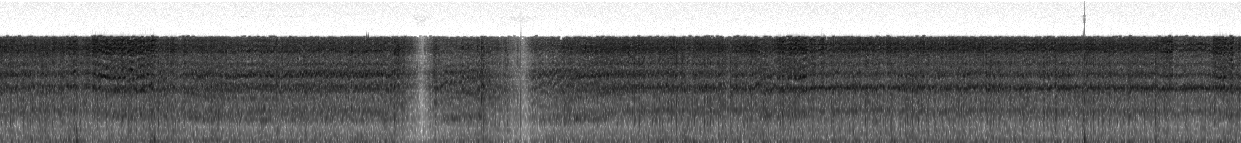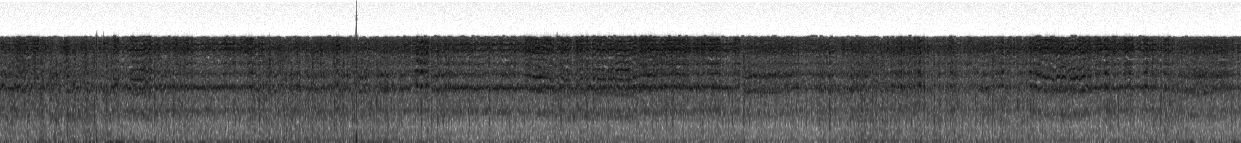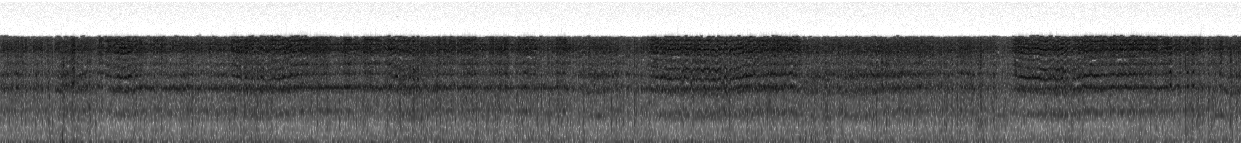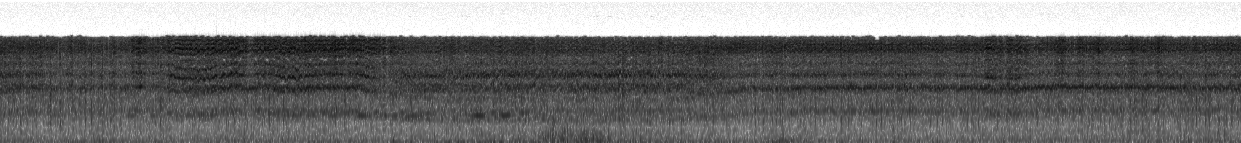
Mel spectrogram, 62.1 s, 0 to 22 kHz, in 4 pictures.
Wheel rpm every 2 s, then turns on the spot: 230, 200, 120, 160, 230, 230, 230, 220, 220, 230, 230, 220, 230, 230, 230, 230, 230, 230, 230, 220, 220, 230, 230, 230, 230, 210, 200, 210, 230, 230, 230.
none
